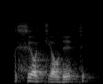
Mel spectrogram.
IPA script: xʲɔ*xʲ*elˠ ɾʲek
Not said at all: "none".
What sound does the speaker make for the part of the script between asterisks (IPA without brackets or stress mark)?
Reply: kʲ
